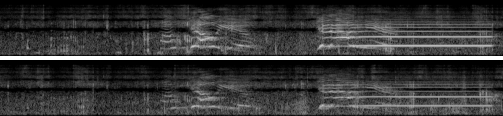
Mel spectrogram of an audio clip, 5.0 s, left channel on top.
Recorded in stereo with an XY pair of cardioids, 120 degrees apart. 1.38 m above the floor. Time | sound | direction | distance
1.6 | a shout | 50° left | 2.5 m
3.5 | a trumpet | 45° left | 0.8 m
